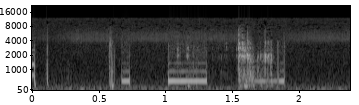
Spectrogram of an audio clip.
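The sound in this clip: Telephone DTMF tones sound as a number is dialled: three keypad beeps, one short and then two longer ones, preceded by a few sharp clicks, with no voices.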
